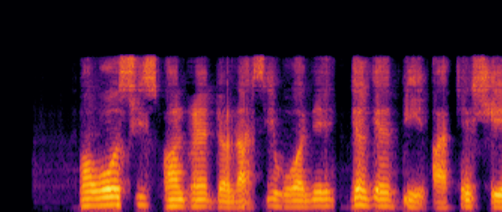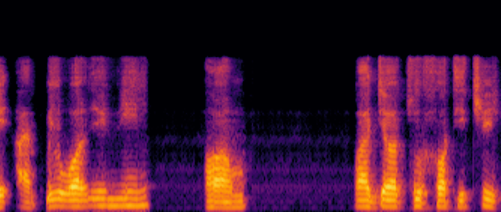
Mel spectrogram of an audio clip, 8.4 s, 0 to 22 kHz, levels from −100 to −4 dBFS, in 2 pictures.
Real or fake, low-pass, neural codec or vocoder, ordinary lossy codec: fake; 7.2 kHz; codec, 16 kHz in and 24 kHz out, 0.6 kbps, FireRedTTS-2 codec; none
